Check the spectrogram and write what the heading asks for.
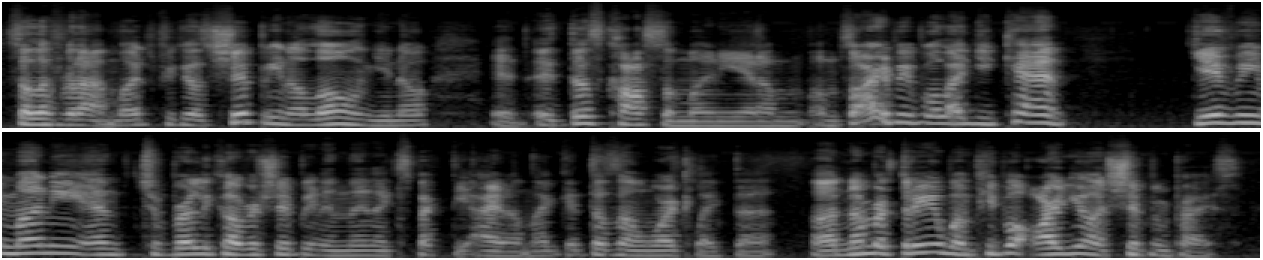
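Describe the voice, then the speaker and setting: A man's voice: a little high, quick pace, a bit bright. Exasperated man ranting about buyers. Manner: exasperated, acts out buyers in quoted voices. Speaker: toy seller and channel host. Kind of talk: casual vlog rant.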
